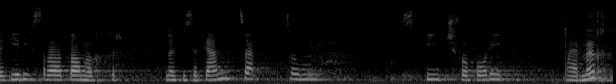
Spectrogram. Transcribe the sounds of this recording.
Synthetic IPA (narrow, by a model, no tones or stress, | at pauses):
ɛɡiːəɾɪksrɑːt̚d̥ɑːmœχtəɾ | noœpːisɛɾɡ̥ant͡sə | t͡sʊm | spiːt͡ʃfofɔɾi | ɛːɾmœχt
